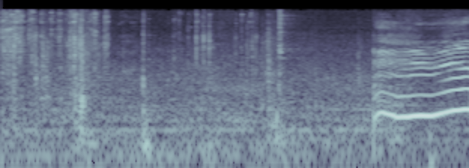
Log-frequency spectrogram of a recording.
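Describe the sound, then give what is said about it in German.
A small key jangles and clicks in a lock for a couple of seconds, clear, then a door swings open with a loud, drawn-out creaking squeal. “Das war die Tür.”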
